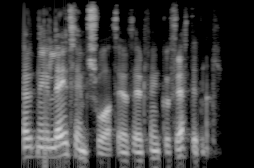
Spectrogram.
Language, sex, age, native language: Icelandic, male, 30-39, Icelandic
